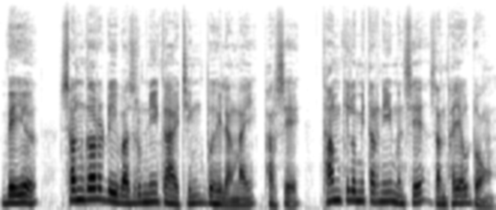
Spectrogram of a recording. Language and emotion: Bodo, neutral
